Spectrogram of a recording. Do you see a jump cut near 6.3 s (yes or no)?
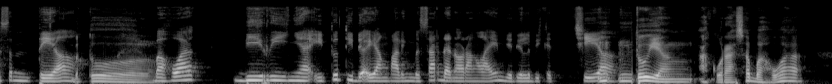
yes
